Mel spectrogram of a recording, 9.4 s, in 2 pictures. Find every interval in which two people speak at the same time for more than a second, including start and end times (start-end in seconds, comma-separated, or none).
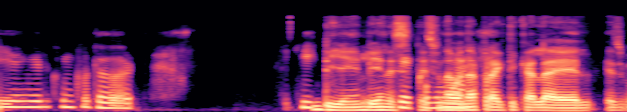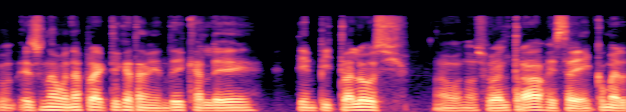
2.3-3.8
